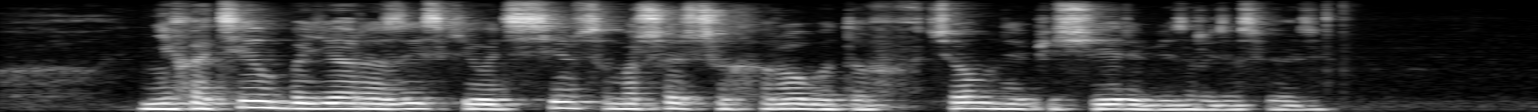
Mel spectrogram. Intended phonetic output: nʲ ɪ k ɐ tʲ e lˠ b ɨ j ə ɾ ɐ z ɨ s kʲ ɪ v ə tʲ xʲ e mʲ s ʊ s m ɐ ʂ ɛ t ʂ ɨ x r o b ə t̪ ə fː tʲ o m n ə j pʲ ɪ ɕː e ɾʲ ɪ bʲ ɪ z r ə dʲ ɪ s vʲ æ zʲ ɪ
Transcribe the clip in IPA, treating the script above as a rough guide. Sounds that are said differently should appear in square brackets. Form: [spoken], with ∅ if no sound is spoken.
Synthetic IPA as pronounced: nʲ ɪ [x] ɐ tʲ e lˠ b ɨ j [a] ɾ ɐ z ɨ s kʲ ɪ v ə tʲ [sʲ] e mʲ s ʊ [∅] m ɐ ʂ ɛ t ʂ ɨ x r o b ə t̪ ə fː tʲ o m n ə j pʲ ɪ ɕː e ɾʲ ɪ bʲ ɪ z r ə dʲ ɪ s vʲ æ zʲ ɪ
